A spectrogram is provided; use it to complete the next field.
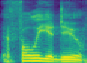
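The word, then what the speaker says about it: Folie à Deux: How do you say the second part? You know, fully ad fully ado.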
